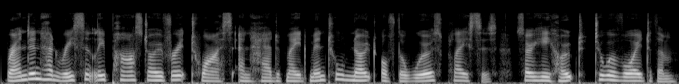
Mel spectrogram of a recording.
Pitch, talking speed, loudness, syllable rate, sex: 175 Hz, 195 wpm, -19 LUFS, 5.0 syllables/s, female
